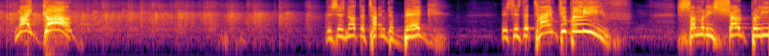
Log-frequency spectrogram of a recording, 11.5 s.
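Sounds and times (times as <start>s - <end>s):
audience applauding: 0.0s - 5.2s
speech: 0.2s - 1.2s, 4.9s - 6.7s, 7.5s - 9.3s, 10.2s - 11.5s.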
